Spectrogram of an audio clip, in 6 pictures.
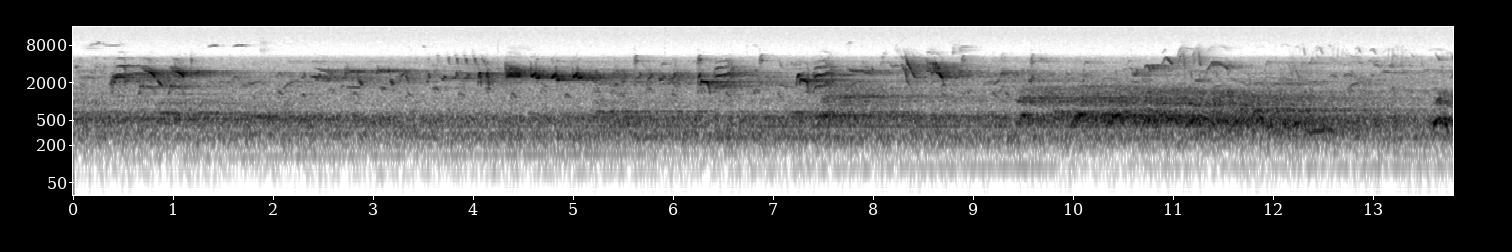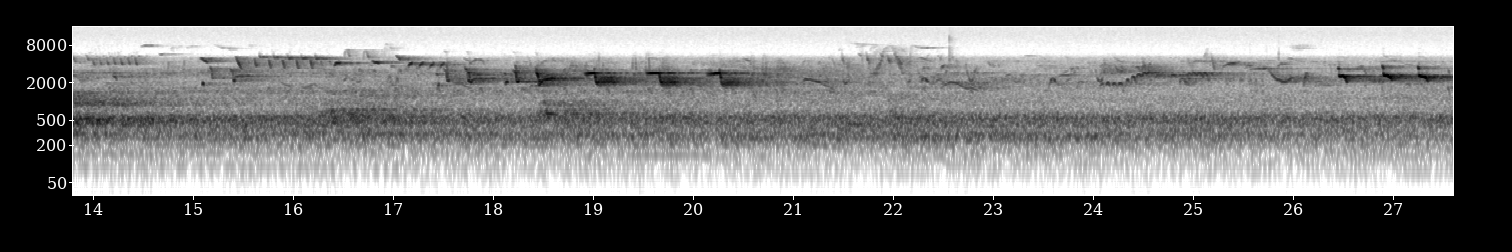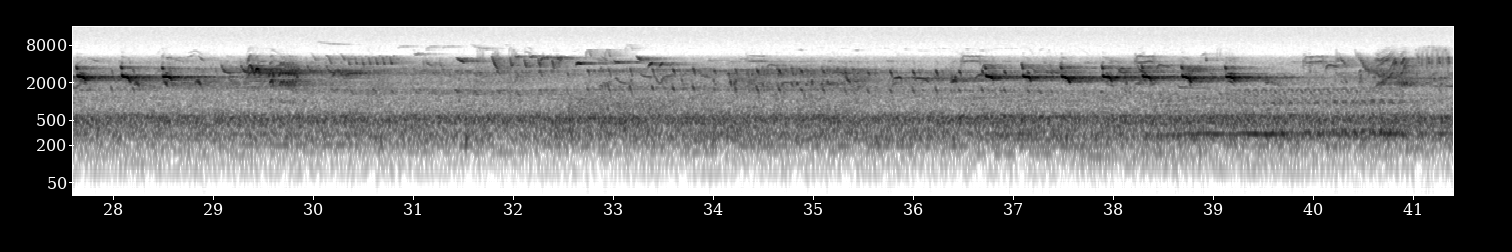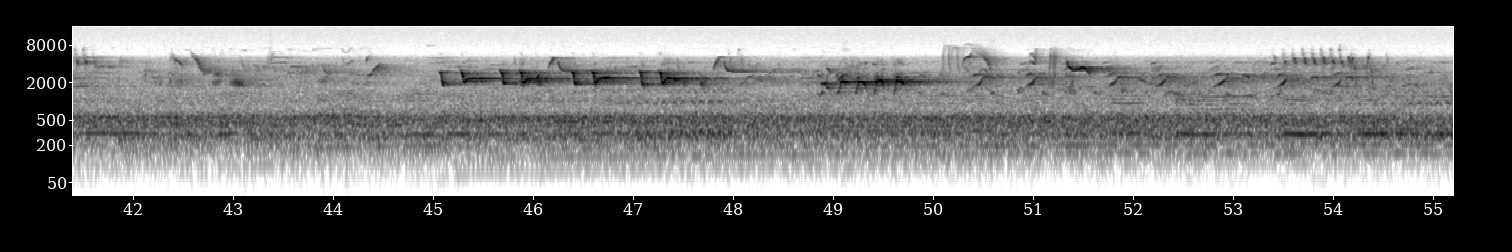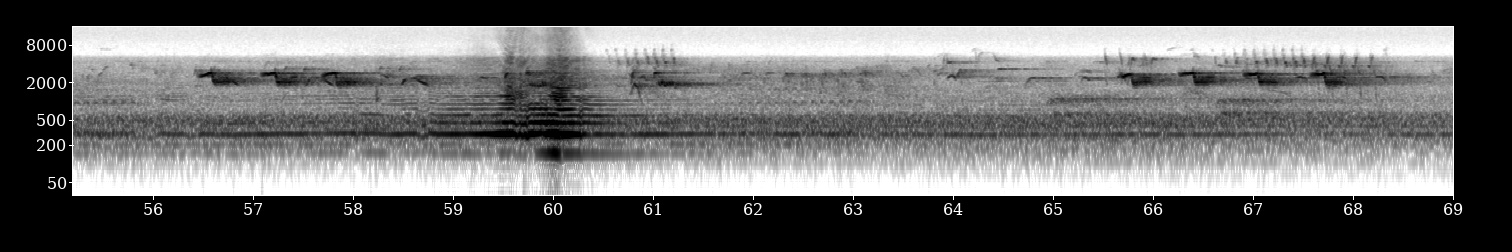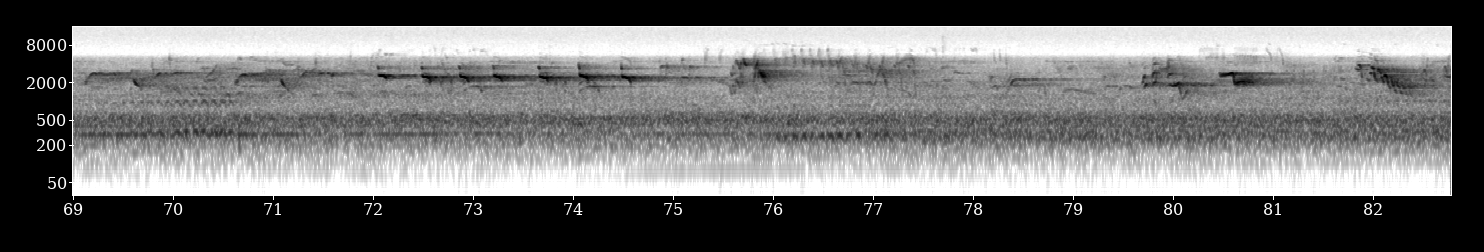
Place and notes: quarantine evening walk in the wood. birds, distant dogs...
8 April 2020, 19:30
